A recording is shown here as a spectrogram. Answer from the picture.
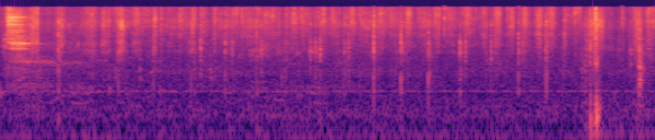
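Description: Trading cards being flipped through by hand, with faint, scattered clicks of card on card and a low thump near the end. A faint steady hum lies underneath.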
